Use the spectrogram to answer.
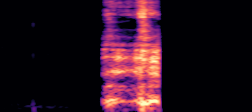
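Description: A man clears his throat once with a short, loud rasping burst, preceded by a faint tiny click.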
